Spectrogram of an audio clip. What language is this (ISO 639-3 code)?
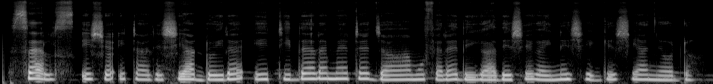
kik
